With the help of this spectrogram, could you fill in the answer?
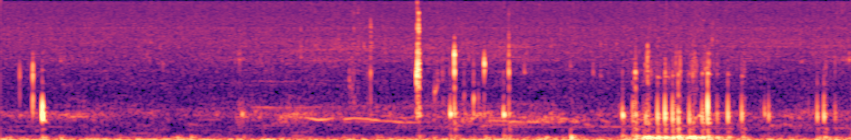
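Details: Whale recorded underwater with a GoPro off Maui while whale watching; a drawn-out, wavering mid-pitched moan glides up and down for a couple of seconds, over a low rumble of water and boat noise and scattered clicks and crackles.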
